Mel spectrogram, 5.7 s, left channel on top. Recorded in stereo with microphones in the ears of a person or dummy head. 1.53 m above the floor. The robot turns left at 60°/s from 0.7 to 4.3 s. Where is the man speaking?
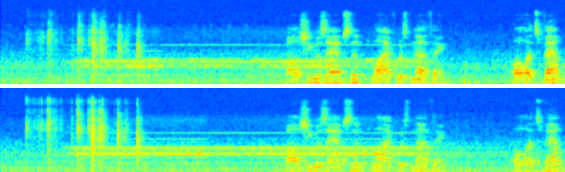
170° right, 1.2 m; by 5.6 s 100° left, 1.2 m.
